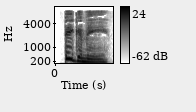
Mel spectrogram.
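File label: "bigamy", British English pronunciation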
